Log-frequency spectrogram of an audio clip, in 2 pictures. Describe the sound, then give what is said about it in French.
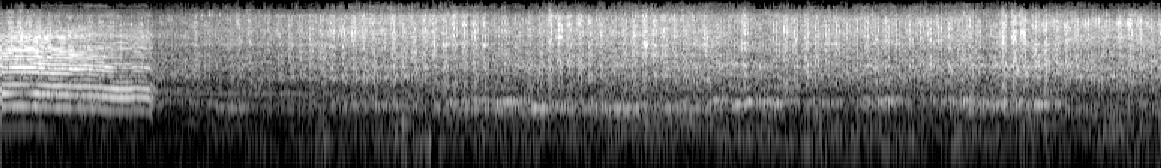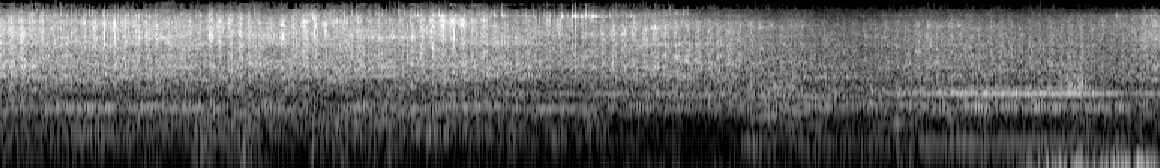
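Electric shears buzz steadily for the whole stretch as a goat is clipped, the motor's whine wavering slightly as the blades move through the fleece. “comment elles se sentent, les chèvres, l'après-midi ou le lendemain d'une tonte?”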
